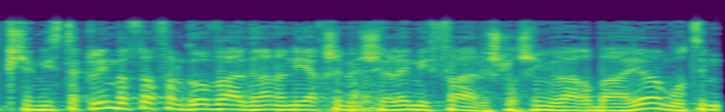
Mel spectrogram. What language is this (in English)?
Hebrew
